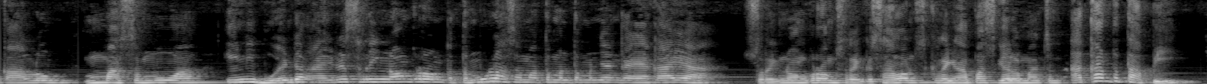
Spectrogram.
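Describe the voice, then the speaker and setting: A man hosting and narrating a dramatic true story, with an animated telling punctuated with spoken sound effects. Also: sits high. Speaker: storyteller host.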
